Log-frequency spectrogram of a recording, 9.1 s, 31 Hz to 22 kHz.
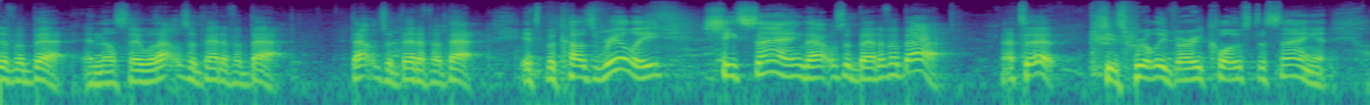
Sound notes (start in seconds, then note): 2.4 laughter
